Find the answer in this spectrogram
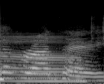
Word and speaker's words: Ferrante: If you give up, it is a book called, and someone else helped me on the author pronunciation, but it's called My Brilliant Friend by Ferrante. Ferrante, yes.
